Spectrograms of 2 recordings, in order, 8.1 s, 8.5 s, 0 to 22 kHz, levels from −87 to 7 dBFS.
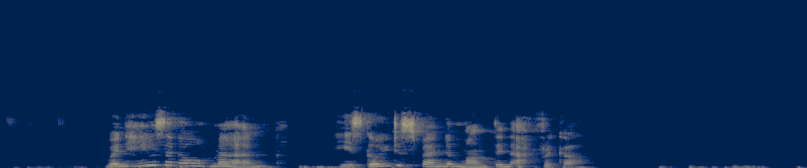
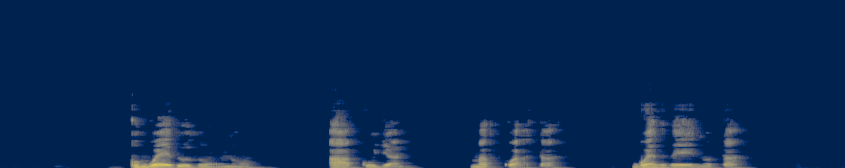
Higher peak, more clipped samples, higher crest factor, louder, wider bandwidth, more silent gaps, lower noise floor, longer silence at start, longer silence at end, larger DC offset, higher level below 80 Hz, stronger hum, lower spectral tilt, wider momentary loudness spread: second, -14 dBFS vs -2 dBFS; neither; about the same, 24 dB vs 22 dB; second, -32 LUFS vs -21 LUFS; about the same, 8.4 kHz vs 8 kHz; neither; first, under -90 dBFS vs -86 dBFS; second, 1.05 s vs 1.3 s; second, 0.55 s vs 1.05 s; neither; second, -78 dBFS vs -52 dBFS; neither; second, -2 dB/octave vs -6.5 dB/octave; first, 22 LU vs 18 LU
